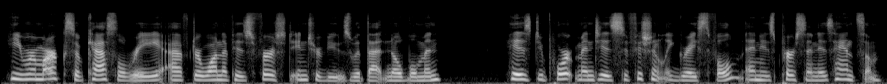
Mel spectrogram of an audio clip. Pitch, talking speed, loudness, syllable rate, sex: 205 Hz, 155 wpm, -20 LUFS, 5.2 syllables/s, female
